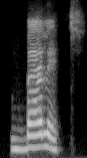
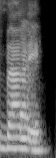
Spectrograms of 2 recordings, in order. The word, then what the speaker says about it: ballet: is coming okay and in French word final T is silent all the French words the final T is silent but a final silent E makes sound so T in uh French words like how will you pronounce this word sorry how will you pronounce this word ballot no it's ballet ballet okay buffet and not bouffet okay so T will be silent but interesting thing is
